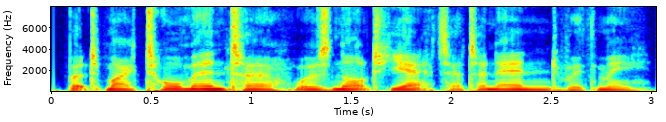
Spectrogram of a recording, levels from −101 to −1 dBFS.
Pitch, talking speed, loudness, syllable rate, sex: 110 Hz, 220 wpm, -17 LUFS, 4.6 syllables/s, male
